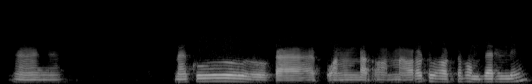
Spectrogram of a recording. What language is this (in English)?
Telugu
